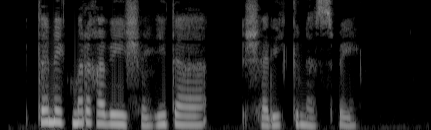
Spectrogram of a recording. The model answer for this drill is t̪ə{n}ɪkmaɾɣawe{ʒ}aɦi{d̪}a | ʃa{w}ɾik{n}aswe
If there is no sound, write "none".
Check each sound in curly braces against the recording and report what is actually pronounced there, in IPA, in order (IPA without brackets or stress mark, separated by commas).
n, ʃ, d̪, none, n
